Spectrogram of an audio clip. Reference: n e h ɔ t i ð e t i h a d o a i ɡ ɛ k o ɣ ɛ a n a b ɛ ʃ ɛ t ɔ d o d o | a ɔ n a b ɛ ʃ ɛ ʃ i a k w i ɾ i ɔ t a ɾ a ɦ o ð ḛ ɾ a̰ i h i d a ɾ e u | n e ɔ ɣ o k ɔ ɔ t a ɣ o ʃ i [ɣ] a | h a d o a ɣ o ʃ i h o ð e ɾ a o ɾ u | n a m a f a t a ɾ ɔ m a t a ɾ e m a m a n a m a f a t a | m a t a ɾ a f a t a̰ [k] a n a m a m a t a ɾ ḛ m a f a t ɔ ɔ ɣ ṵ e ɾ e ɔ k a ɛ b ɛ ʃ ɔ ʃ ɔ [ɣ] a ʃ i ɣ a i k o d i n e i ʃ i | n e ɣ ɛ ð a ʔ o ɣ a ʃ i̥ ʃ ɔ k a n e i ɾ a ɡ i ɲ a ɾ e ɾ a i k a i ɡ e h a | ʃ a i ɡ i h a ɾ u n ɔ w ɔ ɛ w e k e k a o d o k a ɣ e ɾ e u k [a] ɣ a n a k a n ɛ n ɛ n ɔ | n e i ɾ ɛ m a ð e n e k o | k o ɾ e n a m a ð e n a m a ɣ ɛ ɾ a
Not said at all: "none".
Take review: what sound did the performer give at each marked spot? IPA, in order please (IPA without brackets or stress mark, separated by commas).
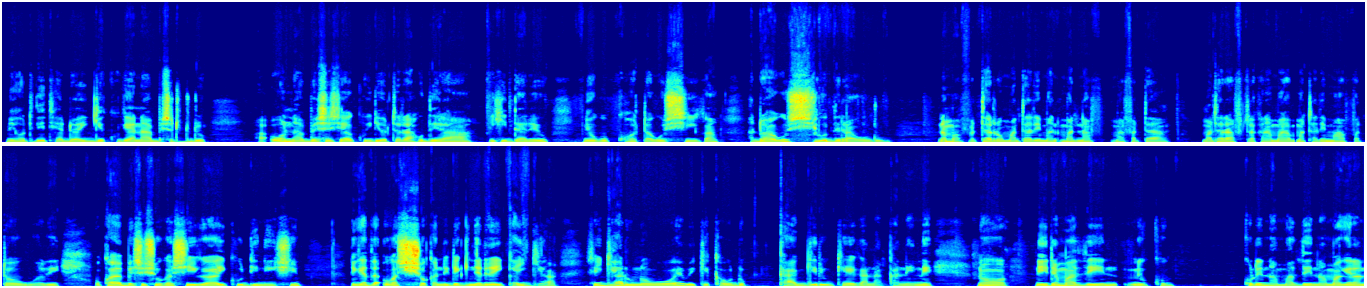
ɣ, k, ɣ, ɛ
